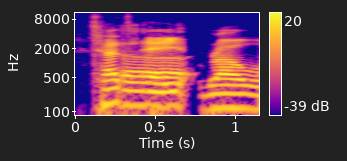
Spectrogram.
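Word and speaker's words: Tetairoa: Tet A. Row McMillan. People say Ted McMillan.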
